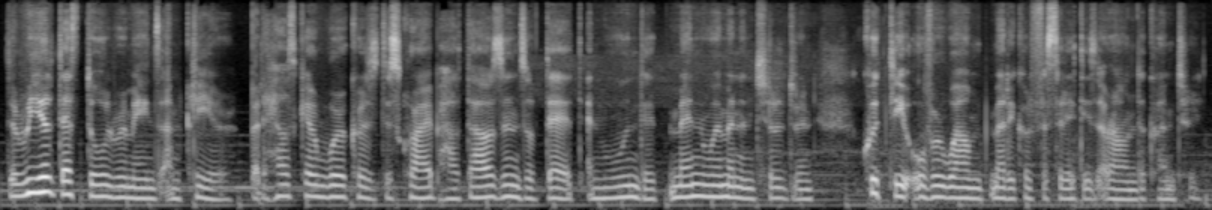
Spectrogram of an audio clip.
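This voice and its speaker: A woman's voice: sits low, fairly even intonation, moderate pace, mellow. A woman reading scripted news narration as a reporter. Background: music.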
